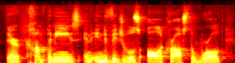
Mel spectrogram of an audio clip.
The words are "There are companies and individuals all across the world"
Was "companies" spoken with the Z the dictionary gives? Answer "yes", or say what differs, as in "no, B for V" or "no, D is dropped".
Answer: yes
